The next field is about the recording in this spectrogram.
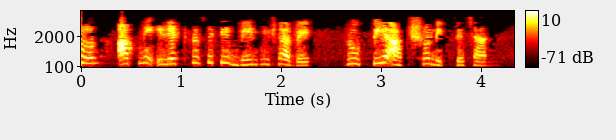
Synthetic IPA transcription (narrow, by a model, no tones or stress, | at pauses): unapniʔilek̚ʈɾisiʈiɾbilɦiʃabe | ɾupiakʃolik̚t̪et͡ɕan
